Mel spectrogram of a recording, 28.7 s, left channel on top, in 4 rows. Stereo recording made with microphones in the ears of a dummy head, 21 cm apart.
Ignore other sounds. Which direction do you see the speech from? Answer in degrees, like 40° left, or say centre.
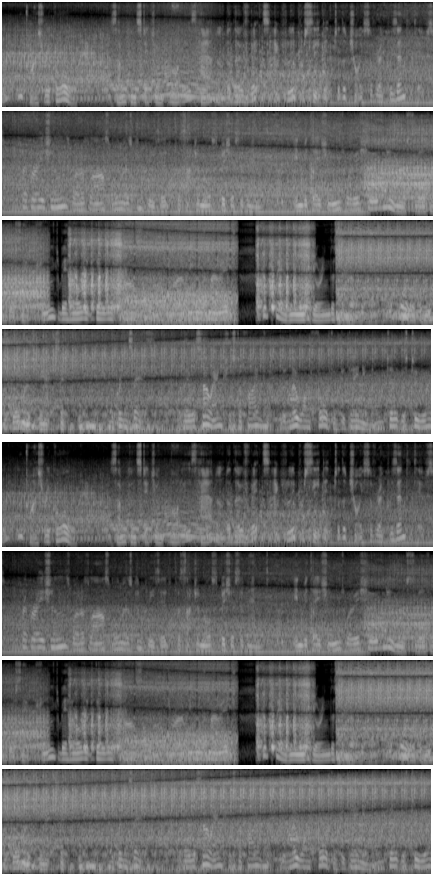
10° left.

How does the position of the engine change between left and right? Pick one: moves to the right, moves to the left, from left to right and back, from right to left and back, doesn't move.
moves to the right.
